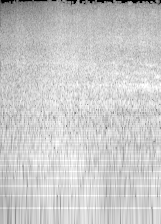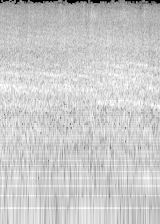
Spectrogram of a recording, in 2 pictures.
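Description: Electric regional train, a locomotive hauling double-deck coaches, passing at speed: wheel and rail noise swells within the first second, stays loud with a faint high whine, and starts to fade near the end.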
